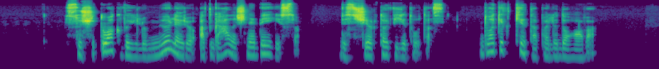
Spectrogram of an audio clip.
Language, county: Lithuanian, Vilnius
